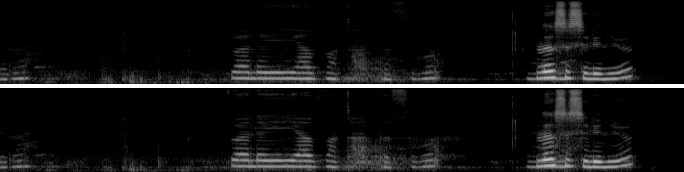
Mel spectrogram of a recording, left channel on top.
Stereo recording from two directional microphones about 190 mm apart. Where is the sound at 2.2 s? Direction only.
50° right (ahead or behind).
